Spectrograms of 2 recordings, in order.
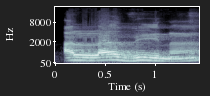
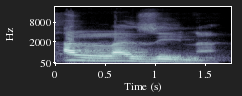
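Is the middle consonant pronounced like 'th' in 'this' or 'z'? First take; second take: th; z. First: The middle consonant sounds like 'th' in 'this'. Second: The middle consonant sounds like a 'z'.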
